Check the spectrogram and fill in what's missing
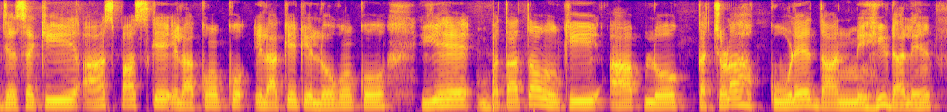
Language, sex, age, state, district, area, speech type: Urdu, male, 18-30, Uttar Pradesh, Ghaziabad, urban, spontaneous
